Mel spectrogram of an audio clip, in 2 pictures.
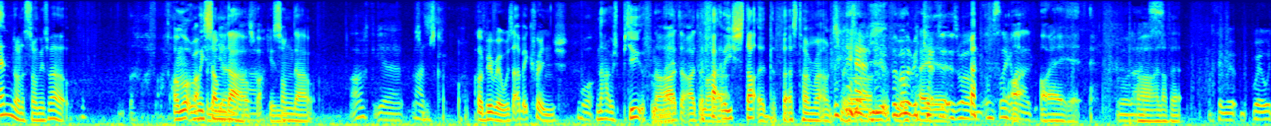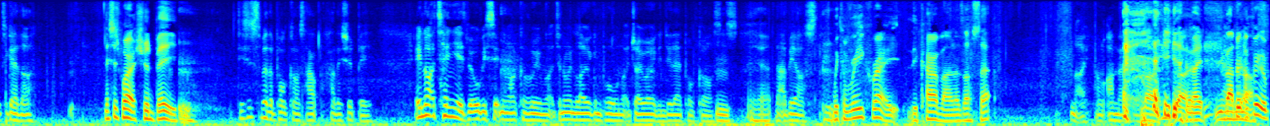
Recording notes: Live in caravan with all the bios.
